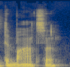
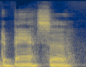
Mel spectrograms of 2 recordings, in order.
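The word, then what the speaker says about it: Dybantsa: The way he pronounces it is DeBonsa. DeBonsa. These people, I've heard DeBansa. It's DeBonsa. That's how I pronounce it, actually.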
